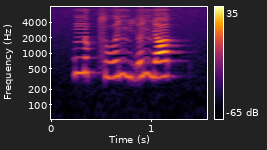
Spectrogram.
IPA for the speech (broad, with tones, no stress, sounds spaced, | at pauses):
n ə˦˥ p̚ s u˨˦ ə̯ ɲ ḭ˧˥ ə̯ ɲ a˦˥ t̚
